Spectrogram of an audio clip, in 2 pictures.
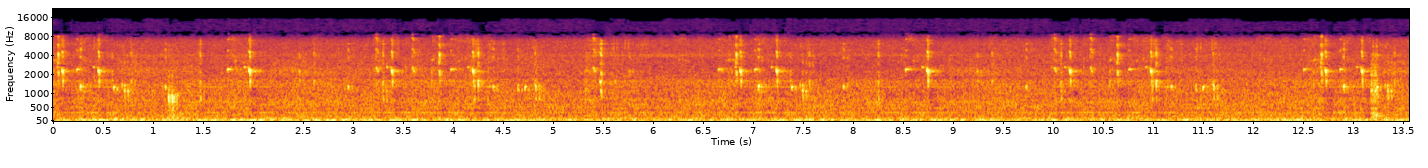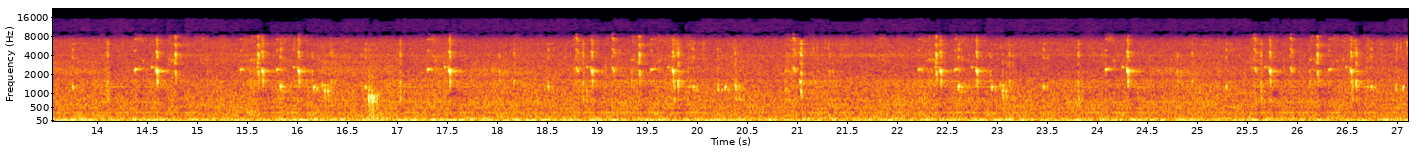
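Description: Felt-tip marker squeaking on a whiteboard in short irregular runs of high squeaks as it draws, over a steady low hum.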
